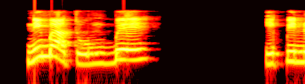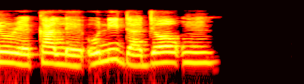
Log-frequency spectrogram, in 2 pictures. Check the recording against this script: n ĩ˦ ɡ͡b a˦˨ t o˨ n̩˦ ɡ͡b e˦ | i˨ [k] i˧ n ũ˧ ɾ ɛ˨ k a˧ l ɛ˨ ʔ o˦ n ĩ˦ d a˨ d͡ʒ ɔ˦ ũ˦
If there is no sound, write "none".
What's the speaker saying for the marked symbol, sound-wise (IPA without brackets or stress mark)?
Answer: k͡p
